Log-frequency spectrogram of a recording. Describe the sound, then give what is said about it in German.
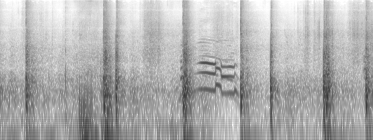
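A firework battery fires off a rapid series of sharp, loud bangs in irregular bursts, with a brief whistling rise in the middle and a startled voice exclaiming. “Ach du Scheiße, Batterie.”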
